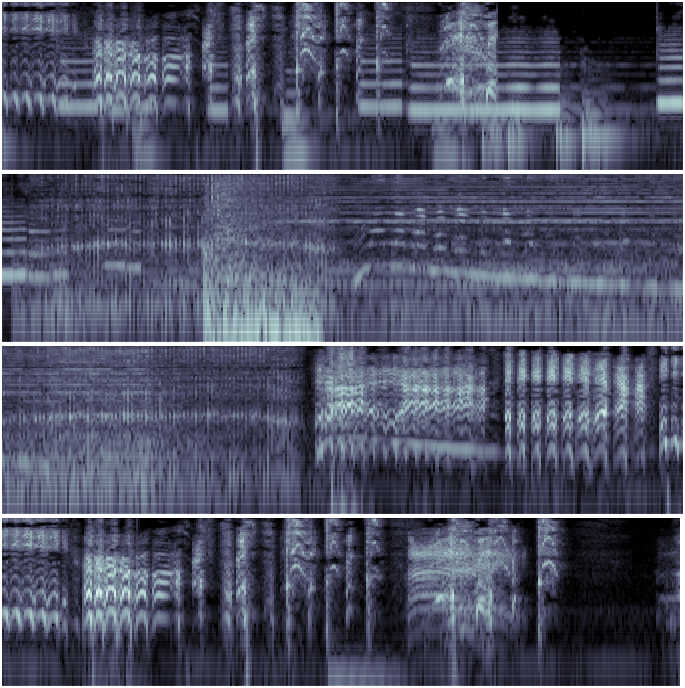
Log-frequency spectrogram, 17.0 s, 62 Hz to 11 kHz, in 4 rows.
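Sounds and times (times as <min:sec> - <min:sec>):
slow falling tone: 0:05.1 - 0:10.1
person laughing: 0:06.4 - 0:08.5.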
